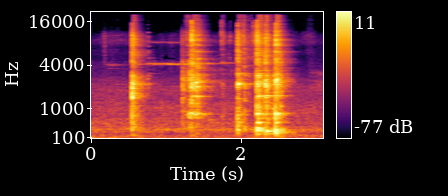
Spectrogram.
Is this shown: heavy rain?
no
